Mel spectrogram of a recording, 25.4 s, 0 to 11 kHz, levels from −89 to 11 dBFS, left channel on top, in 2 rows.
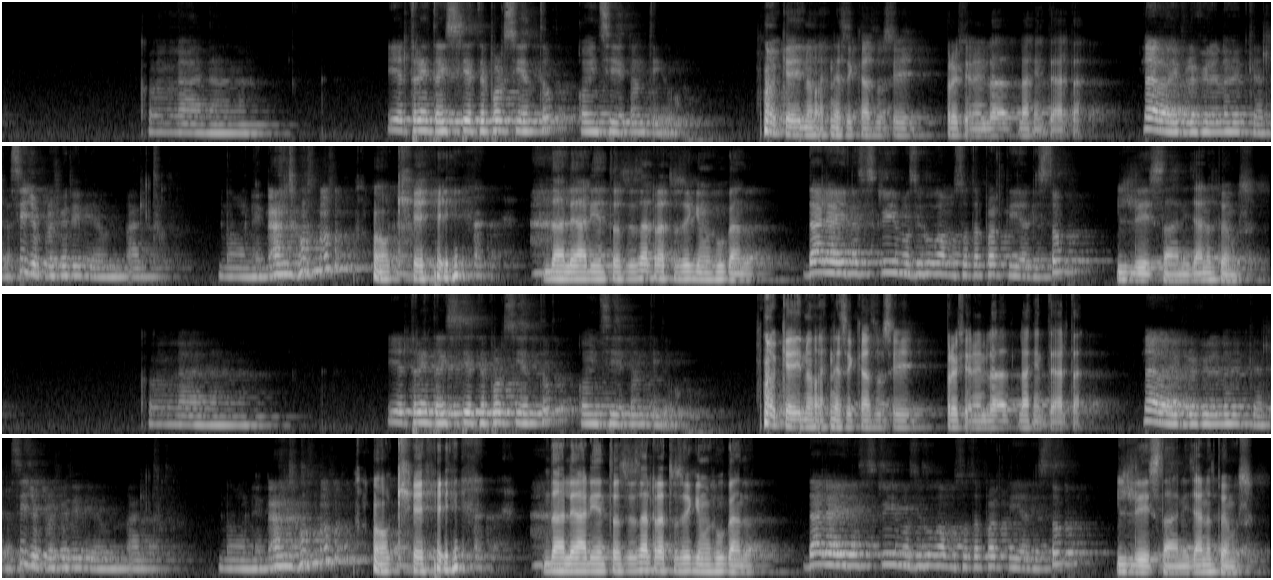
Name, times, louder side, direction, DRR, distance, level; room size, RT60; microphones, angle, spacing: voice 1, 1.5-2.5 3.9-6.7 11.4-14.1 14.9-16.1 16.6-16.8 17.4-17.5 18.0-18.3 20.7-23.3, equal, 45° left, 4 dB, 5.0 m, -28 dB
voice 2, 7.6-9.2 9.5-10.8 16.4-17.5 18.1-20.2 23.8-25.2, right 2 dB, 85° right, 14 dB, 1.4 m, -23 dB
27.5 x 26.0 x 7.7 m, 0.93 s
head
